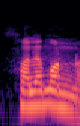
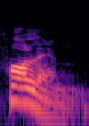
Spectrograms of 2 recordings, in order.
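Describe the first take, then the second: First: The final n is pronounced. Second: The final n is silent. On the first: The speaker calls it wrong. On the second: The speaker calls it right.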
